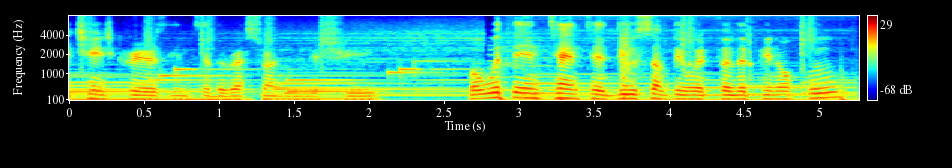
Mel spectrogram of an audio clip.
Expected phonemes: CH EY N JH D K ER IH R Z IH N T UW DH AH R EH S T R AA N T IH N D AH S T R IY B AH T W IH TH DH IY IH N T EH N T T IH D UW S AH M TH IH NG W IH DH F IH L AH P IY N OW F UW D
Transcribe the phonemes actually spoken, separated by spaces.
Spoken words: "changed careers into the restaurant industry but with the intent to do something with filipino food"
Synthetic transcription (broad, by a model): CH EY N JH K ER IH R Z IH N T UW DH AH R EH S T R AA N T IH N D AH S T R IY B AH T W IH DH IY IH N T EH N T T IH D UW S AH M TH IH NG W IH DH F IH L AH P IY N OW F UW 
